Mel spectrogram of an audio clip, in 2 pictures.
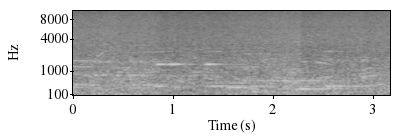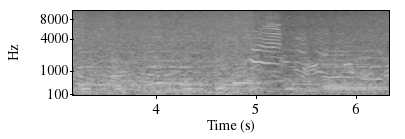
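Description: Water jets of a large musical fountain splashing with a steady hiss, while the show's music plays over loudspeakers and the crowd talks.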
